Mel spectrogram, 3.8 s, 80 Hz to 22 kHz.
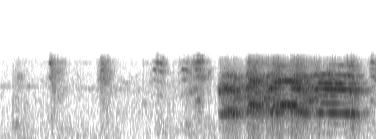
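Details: A pair of cockatiels recorded 05.06.11; a few soft, spaced chirps, then a loud, harsh, harmonic screeching call held for over a second.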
